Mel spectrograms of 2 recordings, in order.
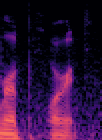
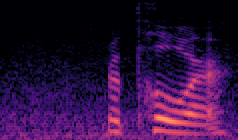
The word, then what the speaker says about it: rapport: People make fun of me for saying report. Rapport.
